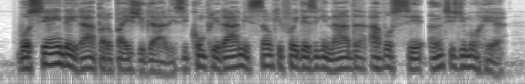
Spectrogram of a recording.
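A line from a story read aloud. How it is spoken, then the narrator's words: Whispering. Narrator (Portuguese): Joseph sussurrou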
